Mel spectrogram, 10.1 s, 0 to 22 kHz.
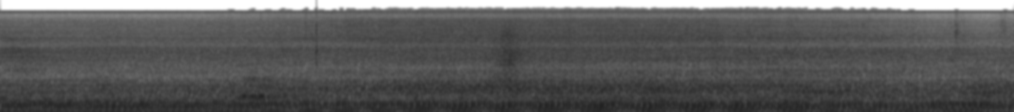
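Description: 2010 Holden Commodore's 3.0-litre V6 engine idling steadily.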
